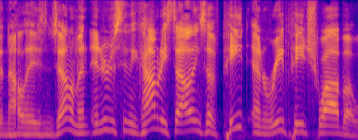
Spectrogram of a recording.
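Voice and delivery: high, showy stage announcer voice. Reading out someone's joke, in an MC announcer voice. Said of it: "in an MC voice".

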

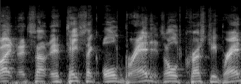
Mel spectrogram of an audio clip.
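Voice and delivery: normal talking voice

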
